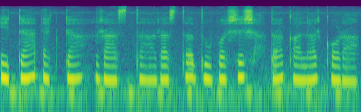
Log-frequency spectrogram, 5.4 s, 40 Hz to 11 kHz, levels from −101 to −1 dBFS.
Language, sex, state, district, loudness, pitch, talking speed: Bengali, female, West Bengal, Cooch Behar, -16 LUFS, 200 Hz, 100 wpm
